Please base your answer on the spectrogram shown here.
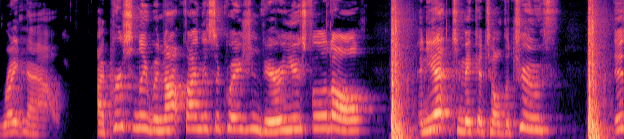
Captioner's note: thump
